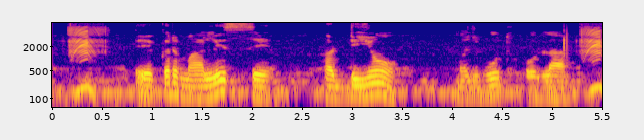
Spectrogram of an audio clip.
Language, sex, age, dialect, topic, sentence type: Bhojpuri, male, 60-100, Western, agriculture, statement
